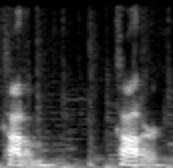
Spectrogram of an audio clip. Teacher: A reduction that typically happens with words like he, him, her, his, is that the H is deleted or thrown out altogether. So him will sound like caught him, or her might be caught her. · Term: deletion of the H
